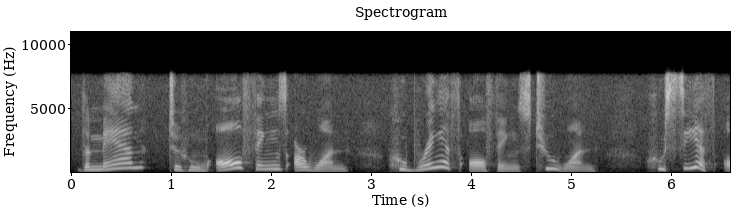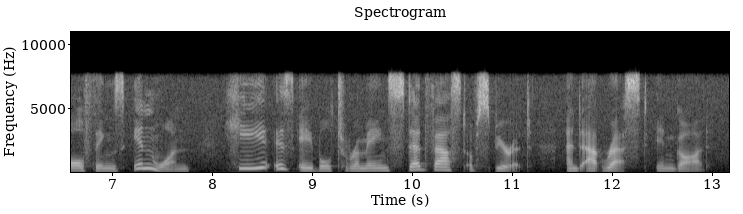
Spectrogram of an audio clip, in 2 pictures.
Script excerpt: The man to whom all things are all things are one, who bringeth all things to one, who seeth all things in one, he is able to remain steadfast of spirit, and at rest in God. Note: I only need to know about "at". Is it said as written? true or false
true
